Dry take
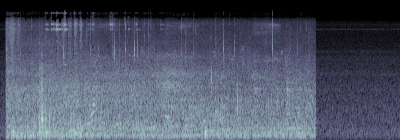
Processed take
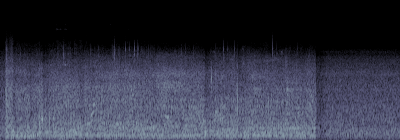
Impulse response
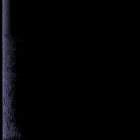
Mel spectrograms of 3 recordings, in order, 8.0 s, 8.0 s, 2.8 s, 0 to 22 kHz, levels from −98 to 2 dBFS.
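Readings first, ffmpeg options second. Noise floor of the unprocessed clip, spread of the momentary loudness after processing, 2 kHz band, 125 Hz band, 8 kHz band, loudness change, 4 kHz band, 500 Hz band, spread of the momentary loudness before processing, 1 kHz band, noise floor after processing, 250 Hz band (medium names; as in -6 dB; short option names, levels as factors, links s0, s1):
-51 dBFS, 9 LU, -12.0 dB, -12.0 dB, under -40 dB, -14.0 dB, -17.5 dB, -13.0 dB, 7 LU, -12.5 dB, -48 dBFS, -12.5 dB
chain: -af "lowpass=f=3200:w=0.5412,lowpass=f=3200:w=1.3066,acompressor=threshold=0.0112:ratio=12,aecho=1:1:84:0.211,volume=1.5"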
